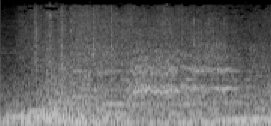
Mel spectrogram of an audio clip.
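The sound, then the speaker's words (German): A motorcycle skids out from under its rider and slides into a wall, heard as a loud, dense, steady scraping skid roar that holds throughout, with no distinct separate impact. “Und das Motorrad rutschte ihm unterm Hintern weg und fuhr gegen eine Wand.”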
